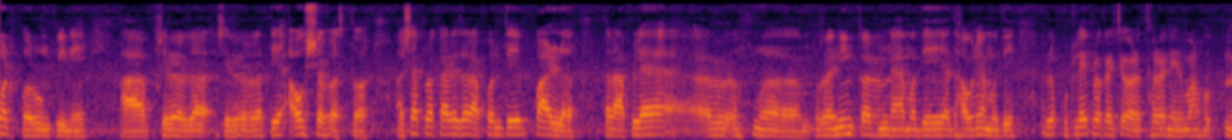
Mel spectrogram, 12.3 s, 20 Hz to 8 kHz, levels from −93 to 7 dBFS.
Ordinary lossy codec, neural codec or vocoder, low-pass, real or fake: none; vocoder, 22.05 kHz, 80 mel bands, Vocos; 7.2 kHz; fake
